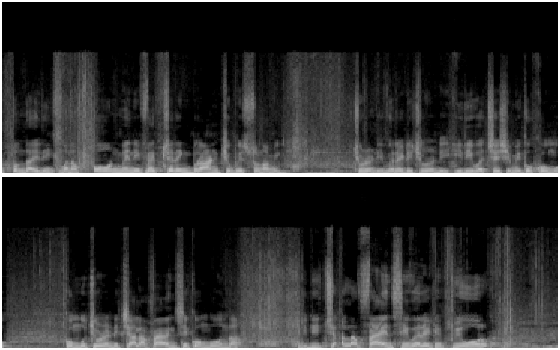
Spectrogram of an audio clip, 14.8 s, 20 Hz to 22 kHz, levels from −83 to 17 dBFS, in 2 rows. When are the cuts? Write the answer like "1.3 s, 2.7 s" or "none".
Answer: 11.2 s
